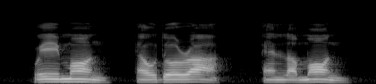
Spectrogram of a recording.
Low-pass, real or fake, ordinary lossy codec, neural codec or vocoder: 7.2 kHz; real; Opus, 64 kbps; none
